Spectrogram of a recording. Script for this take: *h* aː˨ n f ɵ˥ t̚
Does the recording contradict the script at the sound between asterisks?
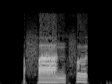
yes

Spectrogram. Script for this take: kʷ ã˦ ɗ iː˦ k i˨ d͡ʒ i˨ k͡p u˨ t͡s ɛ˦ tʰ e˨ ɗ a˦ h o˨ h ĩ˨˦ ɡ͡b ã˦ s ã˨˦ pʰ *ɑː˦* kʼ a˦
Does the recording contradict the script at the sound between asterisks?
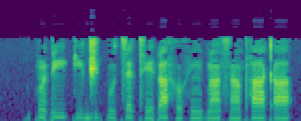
yes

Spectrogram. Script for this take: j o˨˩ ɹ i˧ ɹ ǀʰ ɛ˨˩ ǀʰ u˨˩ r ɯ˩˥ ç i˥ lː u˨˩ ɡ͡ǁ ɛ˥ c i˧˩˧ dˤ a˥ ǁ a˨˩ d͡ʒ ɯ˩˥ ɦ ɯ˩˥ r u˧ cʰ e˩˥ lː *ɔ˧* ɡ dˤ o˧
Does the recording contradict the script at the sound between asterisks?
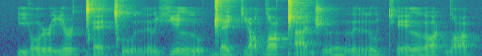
no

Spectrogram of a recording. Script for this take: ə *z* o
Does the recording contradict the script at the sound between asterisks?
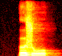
no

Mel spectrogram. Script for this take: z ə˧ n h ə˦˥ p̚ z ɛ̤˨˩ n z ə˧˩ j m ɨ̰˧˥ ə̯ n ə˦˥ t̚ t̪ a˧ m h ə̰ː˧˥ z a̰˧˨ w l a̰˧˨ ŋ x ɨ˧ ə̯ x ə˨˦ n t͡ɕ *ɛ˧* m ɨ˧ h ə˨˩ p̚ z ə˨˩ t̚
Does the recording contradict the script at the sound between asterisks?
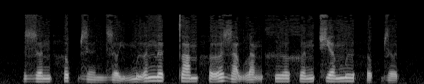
no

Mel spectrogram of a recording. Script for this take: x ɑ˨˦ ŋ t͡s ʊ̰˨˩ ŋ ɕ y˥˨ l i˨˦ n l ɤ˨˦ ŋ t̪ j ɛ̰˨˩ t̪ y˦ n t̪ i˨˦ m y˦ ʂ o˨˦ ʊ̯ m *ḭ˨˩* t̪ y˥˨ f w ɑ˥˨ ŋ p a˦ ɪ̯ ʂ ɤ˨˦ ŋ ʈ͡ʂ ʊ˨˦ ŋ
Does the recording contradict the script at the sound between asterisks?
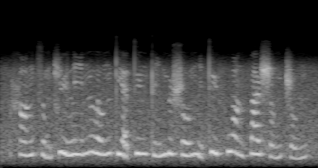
no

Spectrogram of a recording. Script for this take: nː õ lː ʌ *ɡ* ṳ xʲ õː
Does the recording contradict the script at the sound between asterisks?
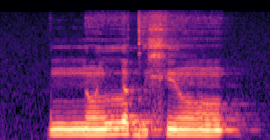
no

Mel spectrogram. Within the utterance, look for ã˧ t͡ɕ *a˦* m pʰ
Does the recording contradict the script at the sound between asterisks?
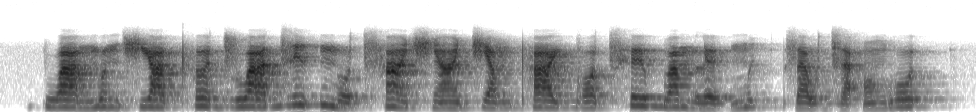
yes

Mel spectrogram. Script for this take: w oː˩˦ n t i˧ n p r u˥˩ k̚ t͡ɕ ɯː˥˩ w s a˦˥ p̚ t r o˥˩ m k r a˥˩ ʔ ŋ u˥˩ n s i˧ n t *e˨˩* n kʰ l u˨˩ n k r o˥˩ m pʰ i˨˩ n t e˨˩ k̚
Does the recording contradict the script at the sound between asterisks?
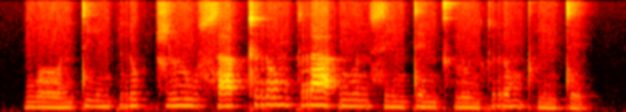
yes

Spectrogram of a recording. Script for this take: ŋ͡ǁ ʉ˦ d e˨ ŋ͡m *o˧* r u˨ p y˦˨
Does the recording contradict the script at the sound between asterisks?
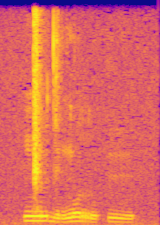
yes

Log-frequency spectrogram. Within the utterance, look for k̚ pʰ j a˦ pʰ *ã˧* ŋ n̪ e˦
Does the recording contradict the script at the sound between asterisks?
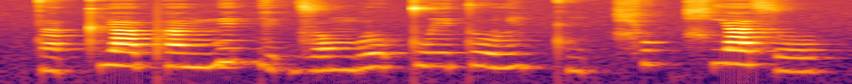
no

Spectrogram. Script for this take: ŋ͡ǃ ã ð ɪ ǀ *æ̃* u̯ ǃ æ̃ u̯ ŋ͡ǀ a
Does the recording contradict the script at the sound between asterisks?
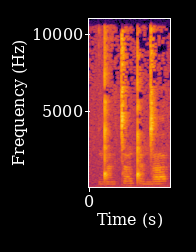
yes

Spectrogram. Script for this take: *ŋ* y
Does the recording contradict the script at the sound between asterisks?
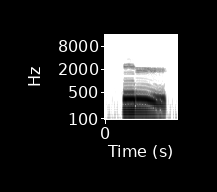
no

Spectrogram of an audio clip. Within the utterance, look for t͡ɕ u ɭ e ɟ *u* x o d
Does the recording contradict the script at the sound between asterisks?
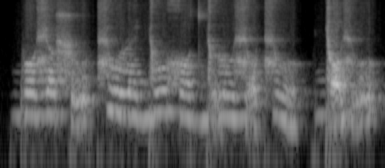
no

